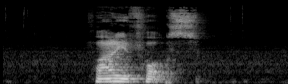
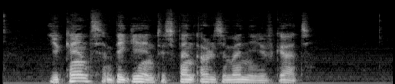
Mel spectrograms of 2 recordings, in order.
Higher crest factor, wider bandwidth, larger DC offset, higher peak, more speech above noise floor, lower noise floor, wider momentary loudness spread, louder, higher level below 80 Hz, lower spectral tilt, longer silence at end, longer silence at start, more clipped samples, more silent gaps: about the same, 18 dB vs 16 dB; first, 16 kHz vs 12 kHz; neither; about the same, -2 dBFS vs 0 dBFS; first, 39 dB vs 29 dB; first, -55 dBFS vs -45 dBFS; first, 11 LU vs 8 LU; about the same, -17 LUFS vs -17 LUFS; second, -50 dBFS vs -40 dBFS; second, -4.5 dB/octave vs -6.5 dB/octave; about the same, 0.9 s vs 0.85 s; first, 0.95 s vs 0.5 s; neither; neither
